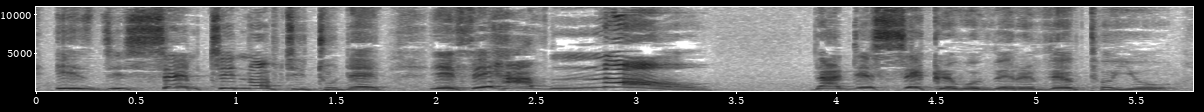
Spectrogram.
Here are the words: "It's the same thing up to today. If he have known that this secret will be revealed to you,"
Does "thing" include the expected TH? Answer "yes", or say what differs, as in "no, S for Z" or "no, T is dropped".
no, T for TH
